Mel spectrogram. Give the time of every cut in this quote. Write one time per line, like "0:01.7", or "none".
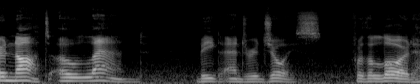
0:02.2

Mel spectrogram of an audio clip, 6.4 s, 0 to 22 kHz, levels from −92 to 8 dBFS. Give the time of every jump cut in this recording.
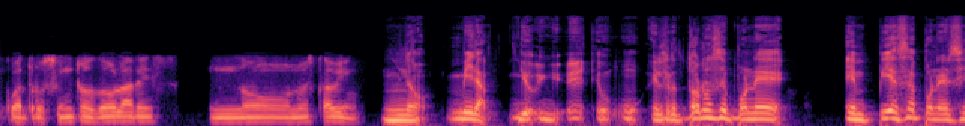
none

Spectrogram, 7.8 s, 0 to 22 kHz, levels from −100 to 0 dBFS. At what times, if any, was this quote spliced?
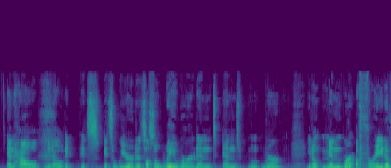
none

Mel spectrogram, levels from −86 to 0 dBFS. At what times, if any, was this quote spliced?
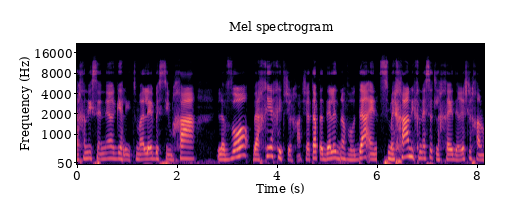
0:00.9
0:03.5
0:04.1
0:04.8
0:05.3
0:06.0

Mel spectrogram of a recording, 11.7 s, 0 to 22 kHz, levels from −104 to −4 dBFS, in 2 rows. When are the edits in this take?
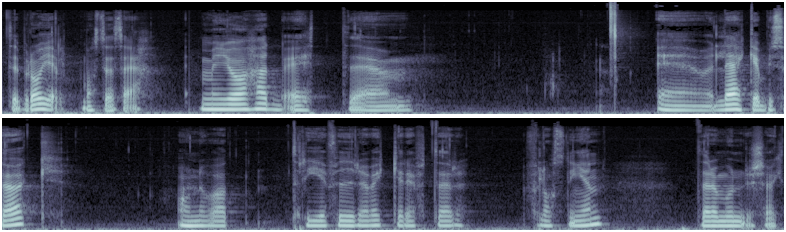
0:02.1

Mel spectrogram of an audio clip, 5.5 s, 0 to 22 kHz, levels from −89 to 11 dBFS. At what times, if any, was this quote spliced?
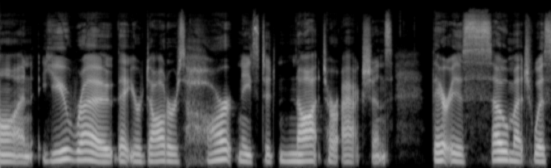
0:02.7
0:03.2

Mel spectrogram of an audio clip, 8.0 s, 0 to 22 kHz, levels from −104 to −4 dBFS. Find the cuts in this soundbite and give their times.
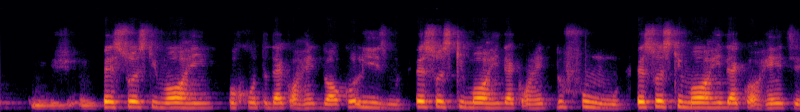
0:04.1
0:06.3

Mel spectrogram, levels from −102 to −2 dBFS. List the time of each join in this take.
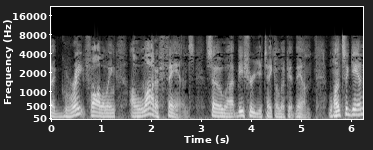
none

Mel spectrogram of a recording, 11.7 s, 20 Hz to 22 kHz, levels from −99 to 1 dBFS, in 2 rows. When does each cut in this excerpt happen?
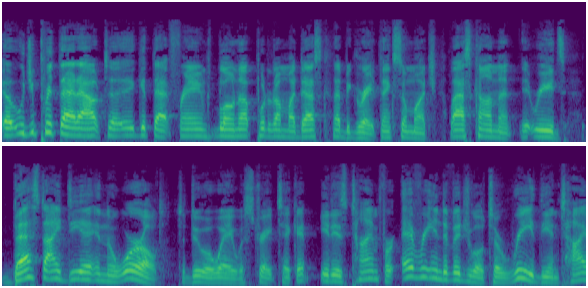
0:04.4
0:09.0

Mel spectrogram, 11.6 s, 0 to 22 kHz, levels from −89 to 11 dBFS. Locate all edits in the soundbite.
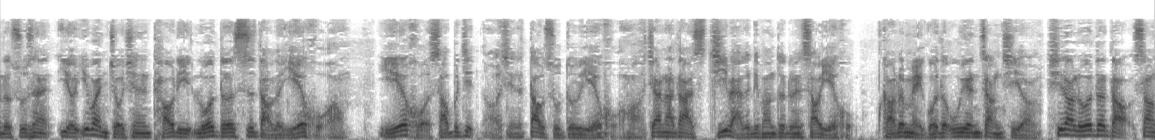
0:10.4

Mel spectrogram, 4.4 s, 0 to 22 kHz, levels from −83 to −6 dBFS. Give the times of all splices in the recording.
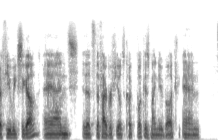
none

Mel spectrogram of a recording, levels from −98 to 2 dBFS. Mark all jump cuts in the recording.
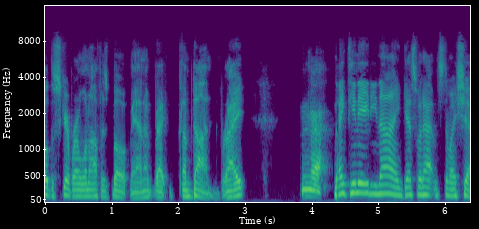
none

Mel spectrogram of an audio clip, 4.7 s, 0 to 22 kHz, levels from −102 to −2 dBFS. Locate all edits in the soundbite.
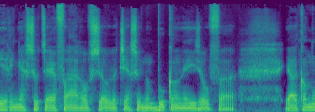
none

